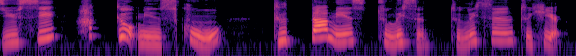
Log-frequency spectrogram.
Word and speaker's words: 듣다: And this too, this is not 다, this is 따, 따, as in 듣다, 듣다.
